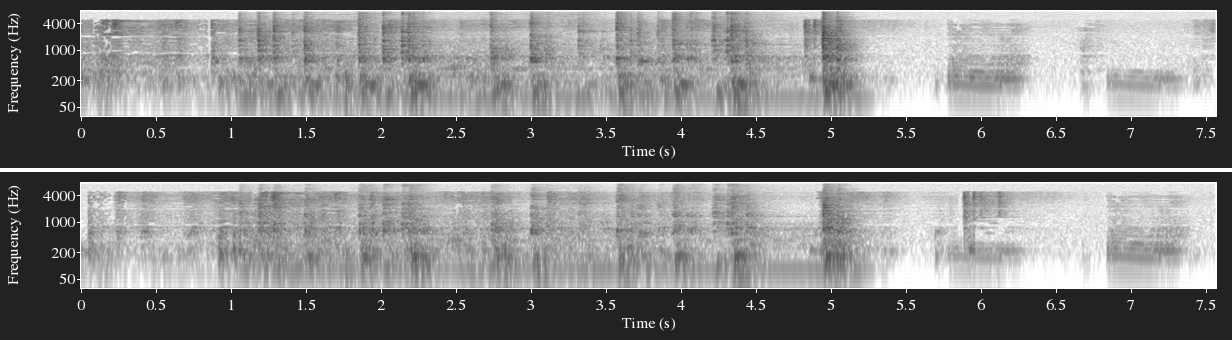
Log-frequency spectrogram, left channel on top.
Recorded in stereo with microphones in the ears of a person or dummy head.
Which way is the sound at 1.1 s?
50° left (ahead or behind).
